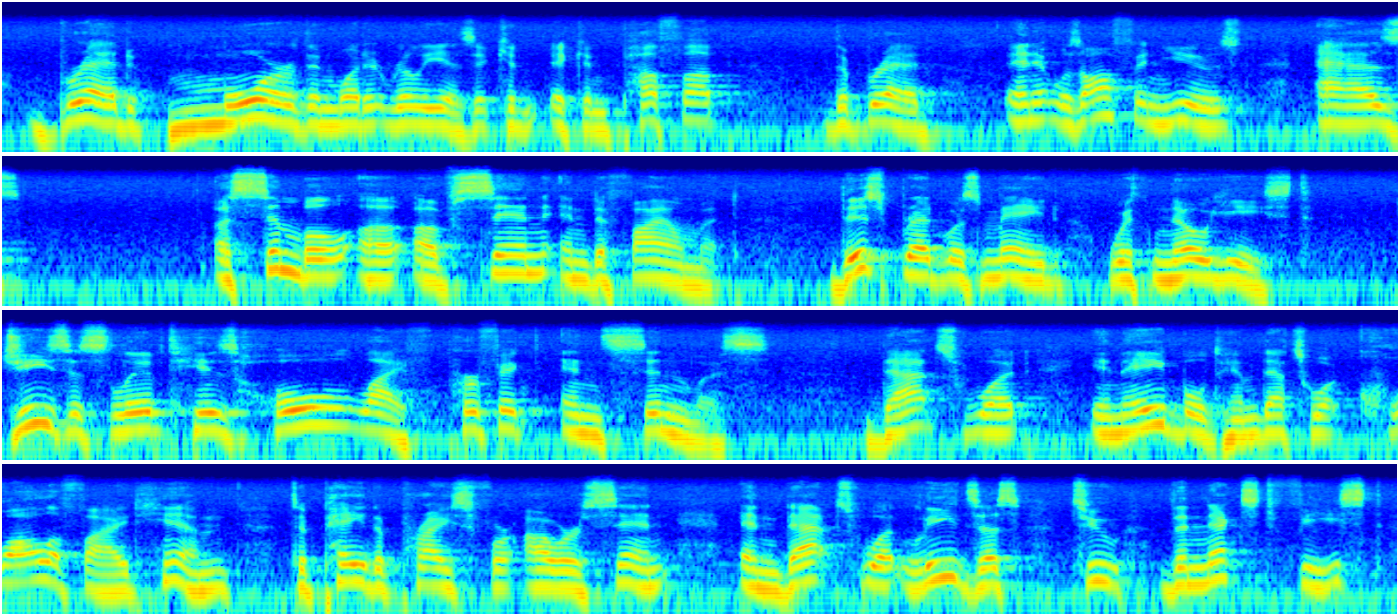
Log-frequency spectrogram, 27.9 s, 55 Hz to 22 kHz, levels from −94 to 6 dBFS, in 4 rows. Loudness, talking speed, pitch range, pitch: -30 LUFS, 145 wpm, 140-185 Hz, 165 Hz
